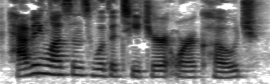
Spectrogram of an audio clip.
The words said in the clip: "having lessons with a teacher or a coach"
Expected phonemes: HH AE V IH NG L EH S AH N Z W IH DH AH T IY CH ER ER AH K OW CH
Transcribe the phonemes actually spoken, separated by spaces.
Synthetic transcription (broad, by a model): HH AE V IH NG L EH S AH N Z W IH DH AH T IY CH ER ER AH K OW CH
